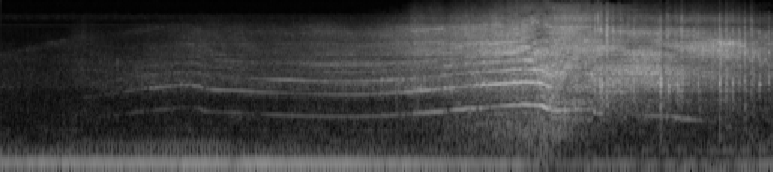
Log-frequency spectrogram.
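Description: A powerful RC car races along a Florida highway, its high-pitched motor whining upward in a rising sweep, then peaking into a loud jet-like roar and fading away over a steady low hum.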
